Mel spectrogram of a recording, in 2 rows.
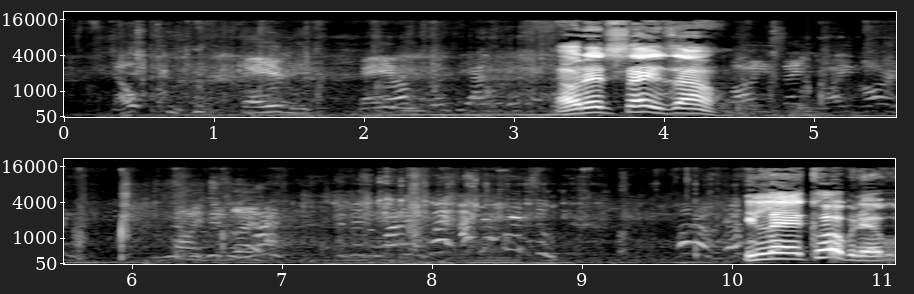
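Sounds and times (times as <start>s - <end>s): distant voices talking and calling: 0.0s - 11.0s.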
